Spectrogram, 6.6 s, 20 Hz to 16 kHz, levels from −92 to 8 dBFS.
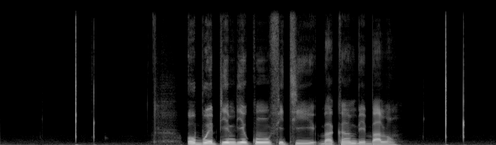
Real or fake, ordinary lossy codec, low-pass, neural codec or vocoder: fake; none; 14.4 kHz; autoencoder, 48 kHz, 128 numbers a frame, DAC-VAE, trained on Japanese speech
